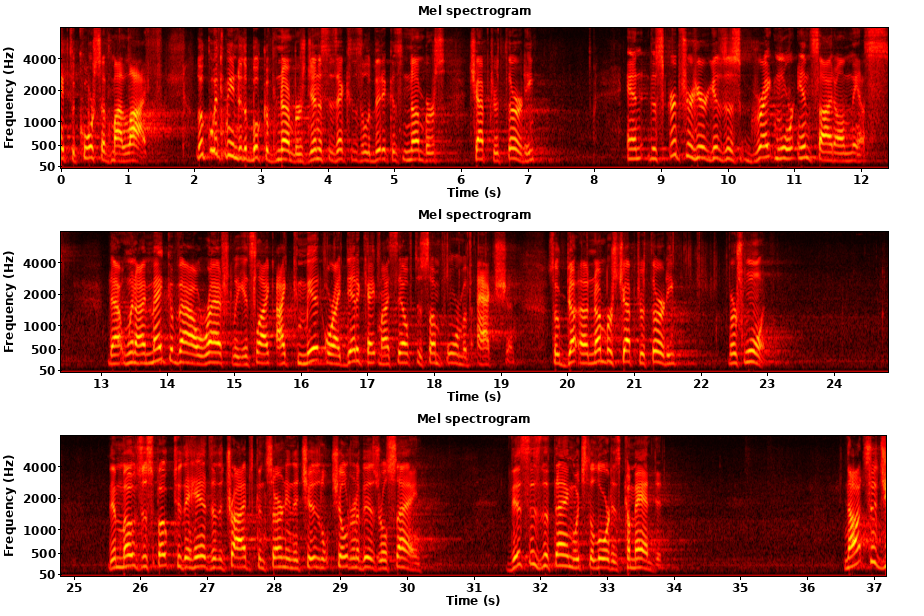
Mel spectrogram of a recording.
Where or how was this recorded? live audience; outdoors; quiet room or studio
live audience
